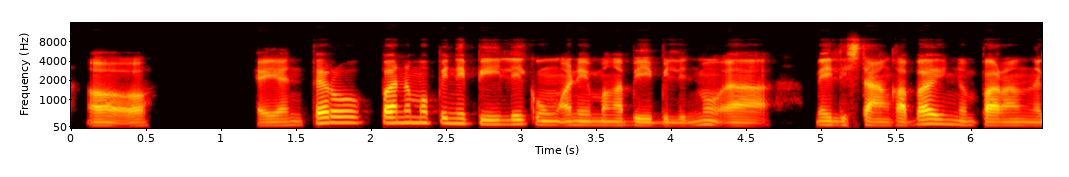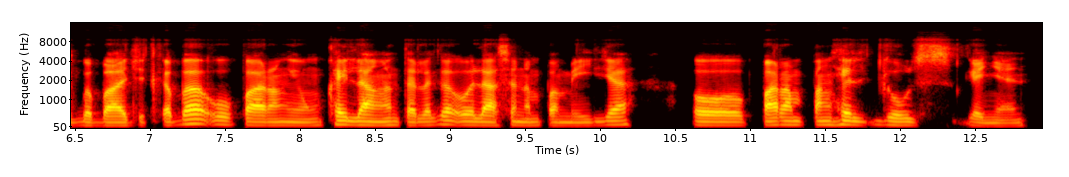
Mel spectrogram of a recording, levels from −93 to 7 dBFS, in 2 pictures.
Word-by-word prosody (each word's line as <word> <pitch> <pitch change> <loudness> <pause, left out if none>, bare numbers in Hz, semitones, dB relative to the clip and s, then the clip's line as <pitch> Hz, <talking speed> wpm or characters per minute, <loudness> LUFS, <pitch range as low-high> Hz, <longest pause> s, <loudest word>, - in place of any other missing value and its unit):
Oo, 110 0 +1 0.8
ayan. 115 +3 -1
Pero 200 +2 +2
paano 195 +1 +6
mo 195 - 0
pinipili 160 -6 0
kung 130 -3 -5
ano - - +1
yung 120 0 -4
mga 115 - 0
bibilhin 110 -3 -3
mo? 140 0 -5
Ah, 105 -1 0 0.3
may 125 0 +2
listahan 110 -2 +3
ka - - +2
ba, 150 +2 +5
yun 155 -3 -5
yung 120 - -18
parang 110 -1 +2
nag-bu-budget 105 0 0
ka - - +1
ba 160 +2 +7
o 135 - -3
parang 115 -2 +3
yung 110 0 -8
kailangan 120 -3 +3
talaga 115 +5 -1
o - - -1
lasa 115 0 +2
ng 110 -1 -7
pamilya, 110 +5 -3 0.4
o 115 -1 +2
parang 130 +1 +3
pang-health 125 -1 -1
goals, 120 -4 -4
ganiyan? 95 -1 -2
115 Hz, 170 wpm, -25 LUFS, 110-135 Hz, 0.8 s, ba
